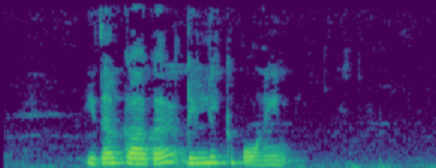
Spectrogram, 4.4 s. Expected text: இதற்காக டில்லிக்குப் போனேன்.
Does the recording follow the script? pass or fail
pass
